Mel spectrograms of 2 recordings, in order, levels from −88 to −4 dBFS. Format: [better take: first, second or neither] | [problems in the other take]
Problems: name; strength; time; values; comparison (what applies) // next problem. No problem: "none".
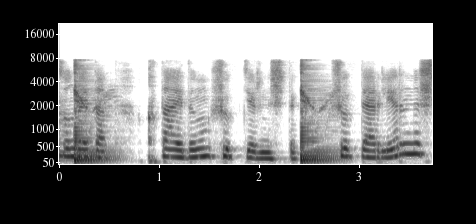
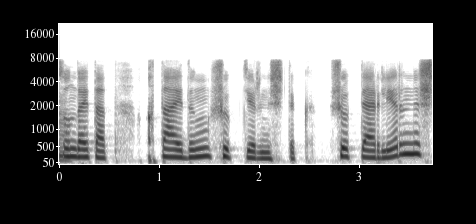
second | background sound (Thump, thud); 1 dB above the speech // room echo; dies away in 0.1 s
